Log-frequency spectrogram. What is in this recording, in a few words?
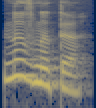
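"нывнытӧ", Komi, female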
